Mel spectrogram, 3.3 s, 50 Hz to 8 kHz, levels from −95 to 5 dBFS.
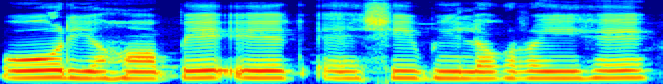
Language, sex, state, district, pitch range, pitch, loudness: Hindi, female, Uttar Pradesh, Saharanpur, 195-205 Hz, 200 Hz, -16 LUFS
